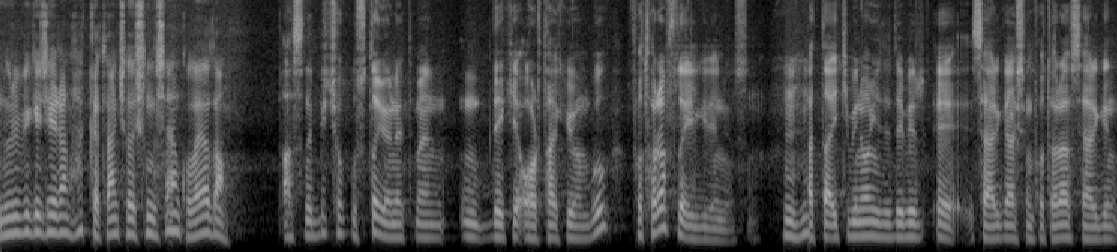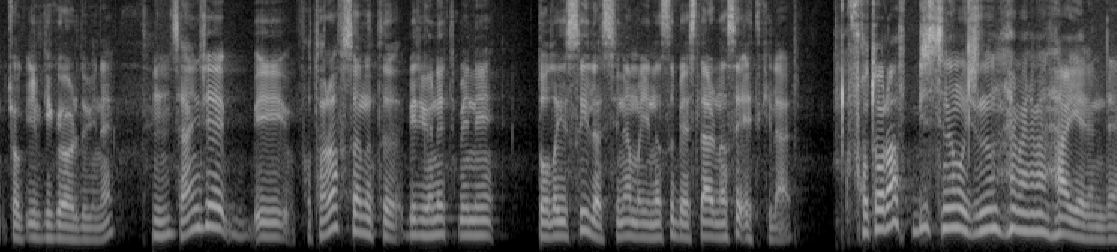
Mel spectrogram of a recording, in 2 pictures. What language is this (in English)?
Turkish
